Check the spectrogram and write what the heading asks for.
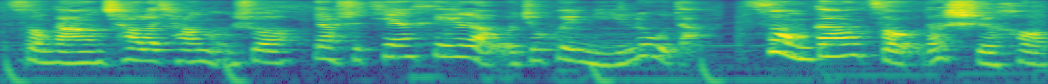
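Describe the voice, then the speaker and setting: A woman co-hosting a podcast, reading a novel aloud in a storytelling way with casual asides. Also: echoey room. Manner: reads steadily, laughs often, lively pitch on quoted lines.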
